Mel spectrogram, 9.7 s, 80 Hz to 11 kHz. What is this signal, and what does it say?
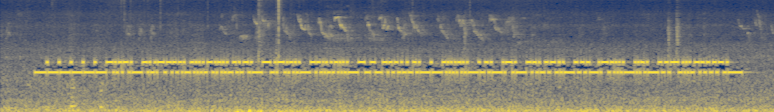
RTTY (50 baud, 450 Hz shift), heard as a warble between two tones, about 1500 Hz centre, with the noise of a park. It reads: HE GRADUATED FROM PURDUE UNIVERSITY IN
